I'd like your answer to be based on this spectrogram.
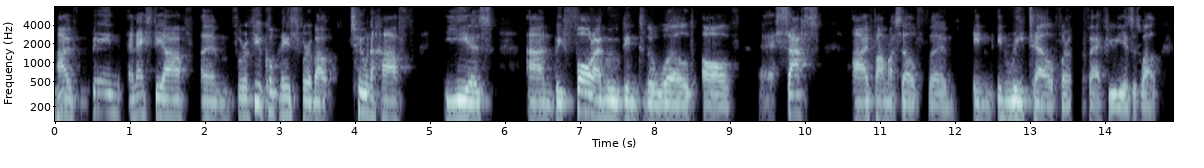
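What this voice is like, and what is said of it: Northern English accent. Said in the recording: “As you'll hear from my accent, originally from the north of England”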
